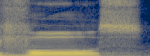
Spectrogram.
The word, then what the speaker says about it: voos: tornastes próximos então é Cuidado com essas duas palavras porque ela só se diferenciam pelo assento e tem diferença na pronúncia voz com acento e voos sem acento então cuidado nessa expressão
